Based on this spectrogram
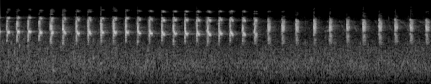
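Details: Lovebird training-song recording with trickling water added: about 28 sharp, high chirps in quick succession, roughly six per second, each a bright squeaky note, steady throughout.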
